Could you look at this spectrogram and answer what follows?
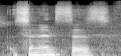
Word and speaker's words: sinensis: And then we have the White Monkey Sinuses, sinensis from Got all David sensitive Prager.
